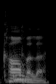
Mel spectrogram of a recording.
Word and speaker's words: Kamala: Kamala Harris, isn't it? Kamala. Yeah, there's a Kamala. Kamala. Well, it's complicated because it's meant to sound like comma in America, but then they say comma differently, don't they?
